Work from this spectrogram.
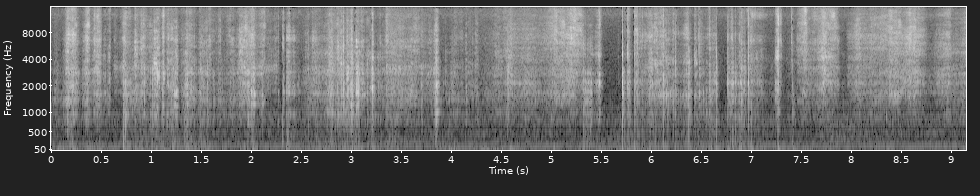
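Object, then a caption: Layered plywood butterfly lamp. Painted fingernails tap and scratch along the wing surfaces and edges of a hand-sized, lit, laser-cut layered plywood butterfly night light held in both hands. Dry, bright scraping and rubbing runs throughout, punctuated by short, sharp taps that die away almost instantly. A steady low hum sits underneath.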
